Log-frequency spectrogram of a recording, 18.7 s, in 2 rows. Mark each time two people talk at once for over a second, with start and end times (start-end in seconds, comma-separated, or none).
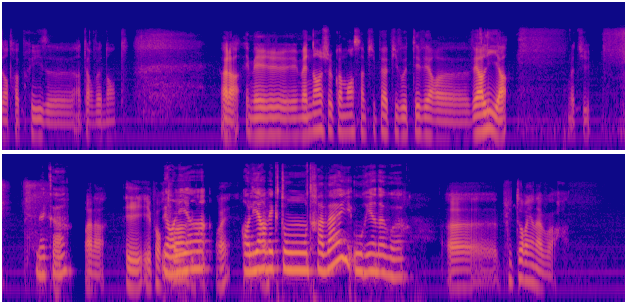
none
